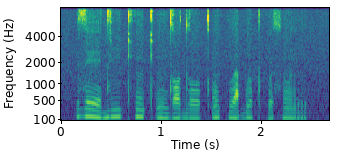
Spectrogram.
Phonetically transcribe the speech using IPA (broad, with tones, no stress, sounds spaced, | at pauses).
z eː˦˨ d iː˦ kʰ ĩ˦ kʼ ĩ˨ d ɔ˨ d oː˨ kʼ ũ˦ kʷ a˦˨ ɓ ʊ˦ pʰ ʊ˨ s ũ˦ r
